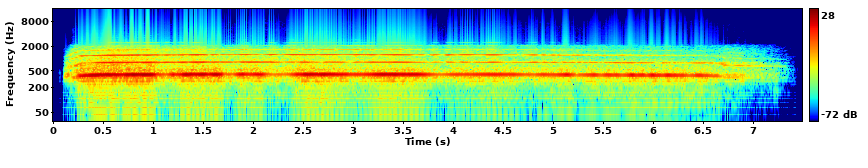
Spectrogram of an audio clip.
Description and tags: Wolf Howl
growl, howl, howling, wolf, wolves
